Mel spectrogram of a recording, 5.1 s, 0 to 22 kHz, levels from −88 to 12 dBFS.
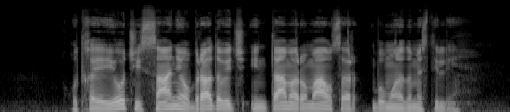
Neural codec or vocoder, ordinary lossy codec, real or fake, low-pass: none; none; real; 19.8 kHz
